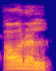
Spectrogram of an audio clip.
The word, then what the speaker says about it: aural: एक और लफ्ज यूज होता है AURAL, उसका भी प्रोनाउंसिएशन सेम है, ओरल।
